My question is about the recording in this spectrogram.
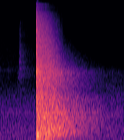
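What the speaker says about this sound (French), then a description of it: "on va donner nos premiers nos premiers tirs avec la carabine" A single loud rifle shot from a BCL MRX Scout carbine cracks sharply nearby, followed by a long rumbling echo that fades over about a second; a faint click comes just before it.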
